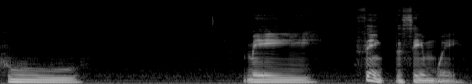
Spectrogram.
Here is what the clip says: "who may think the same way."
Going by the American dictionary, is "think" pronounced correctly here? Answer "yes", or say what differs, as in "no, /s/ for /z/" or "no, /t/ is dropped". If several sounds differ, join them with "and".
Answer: yes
